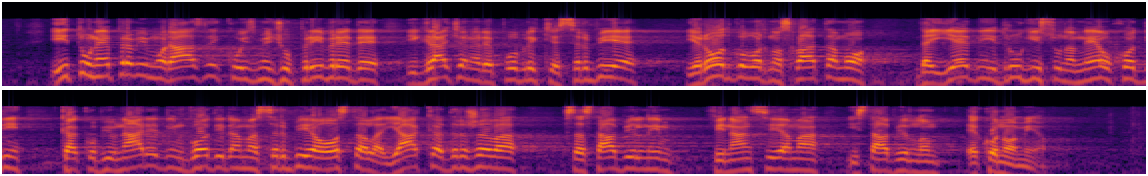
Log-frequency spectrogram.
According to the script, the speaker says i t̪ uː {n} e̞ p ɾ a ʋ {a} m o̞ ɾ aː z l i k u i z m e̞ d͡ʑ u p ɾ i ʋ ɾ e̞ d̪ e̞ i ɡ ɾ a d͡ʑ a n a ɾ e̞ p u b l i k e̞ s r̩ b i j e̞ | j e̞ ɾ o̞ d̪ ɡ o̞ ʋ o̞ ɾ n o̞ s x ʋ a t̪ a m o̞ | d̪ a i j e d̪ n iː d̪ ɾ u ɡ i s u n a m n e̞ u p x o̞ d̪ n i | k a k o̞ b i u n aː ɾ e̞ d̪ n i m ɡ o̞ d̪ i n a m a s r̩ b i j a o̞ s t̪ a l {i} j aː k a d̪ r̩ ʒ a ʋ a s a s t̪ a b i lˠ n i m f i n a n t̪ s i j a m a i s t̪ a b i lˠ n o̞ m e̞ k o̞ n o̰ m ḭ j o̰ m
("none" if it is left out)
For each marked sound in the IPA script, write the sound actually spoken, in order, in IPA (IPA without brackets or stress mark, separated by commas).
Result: n, i, a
